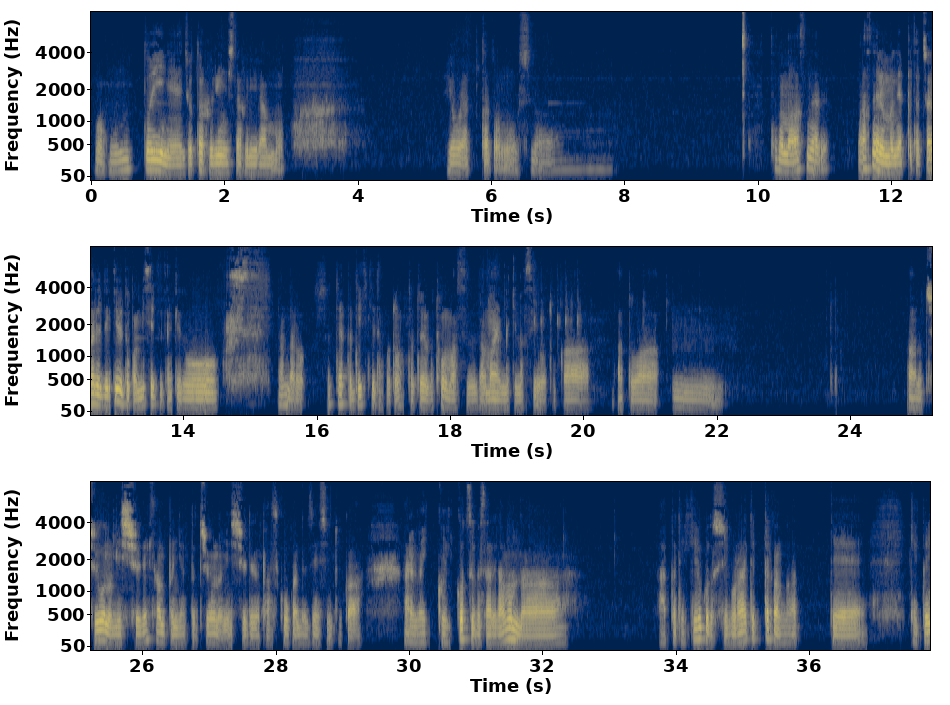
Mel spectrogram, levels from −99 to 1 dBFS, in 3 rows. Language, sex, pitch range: Japanese, male, 100-125 Hz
